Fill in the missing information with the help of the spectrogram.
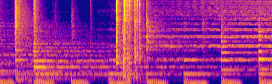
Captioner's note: door closed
